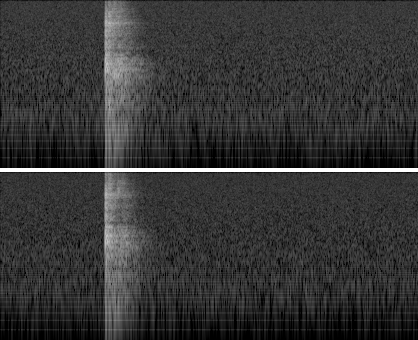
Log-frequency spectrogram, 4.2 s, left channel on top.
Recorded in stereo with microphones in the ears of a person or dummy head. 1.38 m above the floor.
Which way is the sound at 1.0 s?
15° right (ahead or behind).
